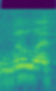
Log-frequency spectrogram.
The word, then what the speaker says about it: Lilith: Is that how you pronounce her name? It's Lilith.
